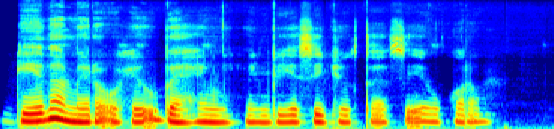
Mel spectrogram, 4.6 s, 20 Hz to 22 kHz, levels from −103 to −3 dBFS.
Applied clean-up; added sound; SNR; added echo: neural mask model DeepFilterNet 3.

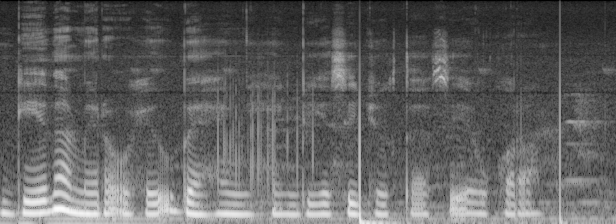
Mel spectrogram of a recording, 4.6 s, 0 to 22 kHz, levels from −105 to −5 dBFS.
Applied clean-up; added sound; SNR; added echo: none; Crackle; 12 dB; none.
